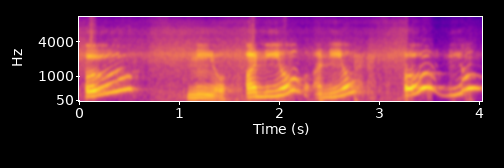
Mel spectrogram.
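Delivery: "O'Neal" pitched high, questioning; trying out "O'Neal" in a climbing voice; sounding out pronunciation. Shown as a demonstration. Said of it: "It's pronounced".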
